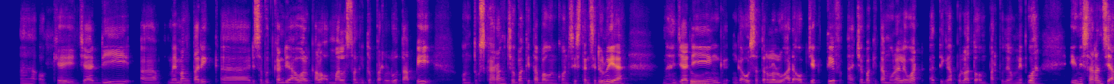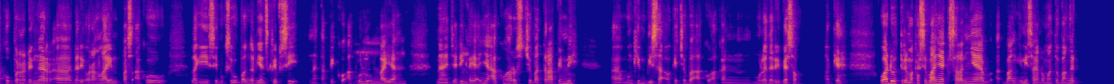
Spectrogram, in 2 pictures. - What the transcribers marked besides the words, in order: in English: "milestone"; other background noise; chuckle
- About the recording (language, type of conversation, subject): Indonesian, advice, Bagaimana cara mengatasi kehilangan semangat untuk mempelajari keterampilan baru atau mengikuti kursus?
